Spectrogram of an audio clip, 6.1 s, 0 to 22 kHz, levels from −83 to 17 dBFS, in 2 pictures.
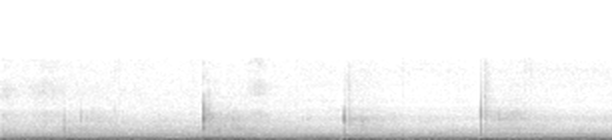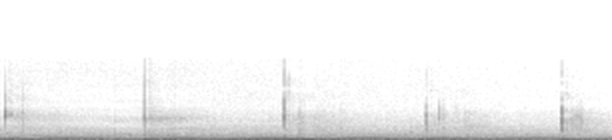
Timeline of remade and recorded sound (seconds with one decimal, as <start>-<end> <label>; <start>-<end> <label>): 0.0-1.5 recorded; 1.5-4.1 remade; 4.1-6.1 recorded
